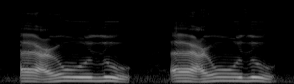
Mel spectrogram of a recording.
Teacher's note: Huruf zal makhrajnya ujung lidah dengan ujung gigi seri atas.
